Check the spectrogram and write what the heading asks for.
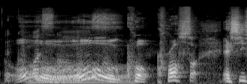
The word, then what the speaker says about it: croissant: have croissants. Croissants. Oh, croissant. And she said it right. Croissant. Wimby told us that we were saying croissants wrong. Yeah. And she said it right.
